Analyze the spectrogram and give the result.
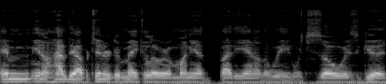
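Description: Somewhat breathy, this man's fairly low voice carries a dark, mellow tone. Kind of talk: casual vlog chat. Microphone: phone near.

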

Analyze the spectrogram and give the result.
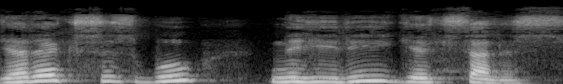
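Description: In a very clean recording with a silent background, a woman speaks in a warm, medium-pitched tone with ordinary pitch variation. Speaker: coffee fortune teller YouTuber. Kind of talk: fortune telling monologue. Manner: warm, casual.

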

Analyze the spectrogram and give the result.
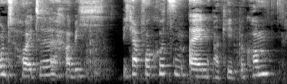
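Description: High-pitched speech from a woman, with ordinary pitch variation. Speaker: cosplay youtuber. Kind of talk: product review. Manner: hesitant, many fillers.

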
